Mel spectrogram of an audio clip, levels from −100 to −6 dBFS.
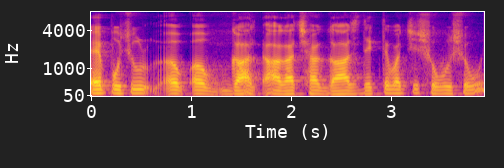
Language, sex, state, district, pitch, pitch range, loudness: Bengali, male, Jharkhand, Sahebganj, 120 Hz, 115-130 Hz, -20 LUFS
